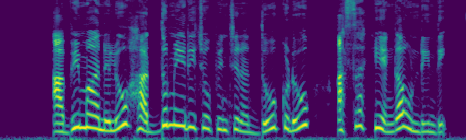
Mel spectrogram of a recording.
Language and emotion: Telugu, disgusted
